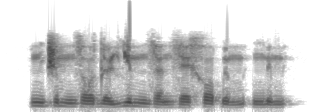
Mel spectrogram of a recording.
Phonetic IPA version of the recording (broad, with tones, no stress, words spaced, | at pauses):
nd͡ʒə˥˧m nzɔ˨˩˦dɐ˨˩˦ɭʎe˥˧m nzɐ˨nzɛ˨ xɔ˥˧ɓə˨˩˦m | ŋ͡me˨m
